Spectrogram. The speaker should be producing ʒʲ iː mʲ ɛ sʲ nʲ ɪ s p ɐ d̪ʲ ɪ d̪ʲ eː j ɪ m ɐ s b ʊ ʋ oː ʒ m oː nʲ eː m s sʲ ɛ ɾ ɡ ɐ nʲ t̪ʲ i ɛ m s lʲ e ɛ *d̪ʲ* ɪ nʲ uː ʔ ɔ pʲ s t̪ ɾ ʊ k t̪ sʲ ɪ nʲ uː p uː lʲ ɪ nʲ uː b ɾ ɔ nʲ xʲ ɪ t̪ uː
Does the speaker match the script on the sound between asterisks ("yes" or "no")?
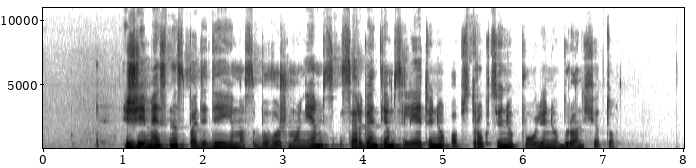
no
